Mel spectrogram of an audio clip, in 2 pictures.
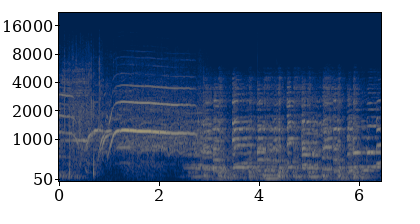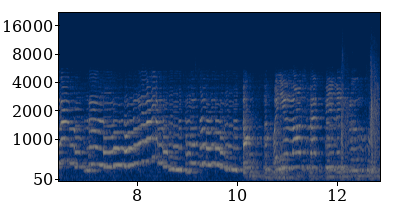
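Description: Swing jazz band music: a horn scoops up to a long held note that ends about three seconds in, and a different up-tempo swing tune with bass and horns takes over.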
